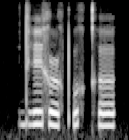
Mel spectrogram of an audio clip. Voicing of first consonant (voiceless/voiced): voiced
